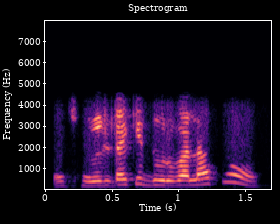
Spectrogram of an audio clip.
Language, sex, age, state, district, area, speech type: Bengali, female, 45-60, West Bengal, Dakshin Dinajpur, rural, conversation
